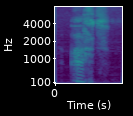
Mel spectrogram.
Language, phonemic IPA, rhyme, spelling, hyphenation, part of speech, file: Dutch, /aːxt/, -aːxt, aagt, aagt, noun, Nl-aagt.ogg
- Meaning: light sour breed of apple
